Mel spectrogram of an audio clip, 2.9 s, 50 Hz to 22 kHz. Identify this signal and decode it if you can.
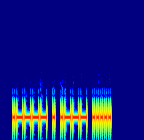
Morse code, heard as a keyed tone, about 30 wpm, 700 Hz. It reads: 1EJ5
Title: Four Challenging Letter-Number Combinations 30wpm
